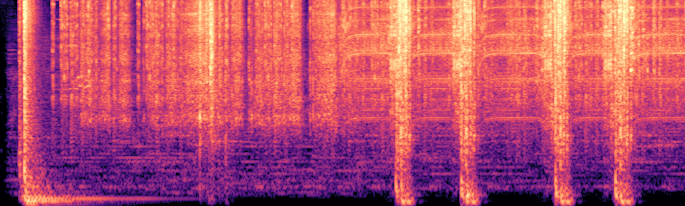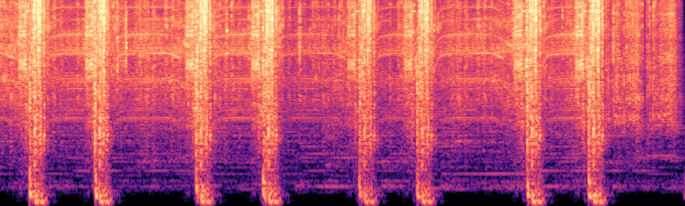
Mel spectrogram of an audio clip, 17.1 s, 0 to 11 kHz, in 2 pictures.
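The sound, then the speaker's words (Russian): A malfunctioning exoskeleton worn by a stalker whirs and clanks mechanically with each step as he walks about 10 metres to a bar counter, about a dozen evenly paced strides, fairly loud over a low continuous background hum. “Сталкер прошел 10 метров до стойки бара, дополняя мелодию из магнитофона звуками выведенного из строя экзоскелета, и сгрузил мешок в проход, ведущий за стойку.”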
